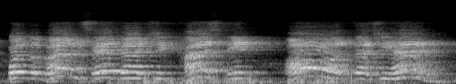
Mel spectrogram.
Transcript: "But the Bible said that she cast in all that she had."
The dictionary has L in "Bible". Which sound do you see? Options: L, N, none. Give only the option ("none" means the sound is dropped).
N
